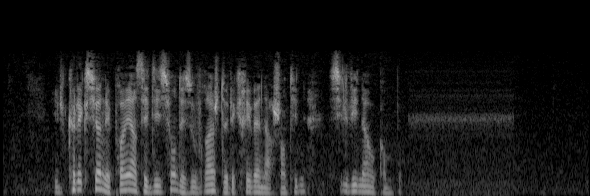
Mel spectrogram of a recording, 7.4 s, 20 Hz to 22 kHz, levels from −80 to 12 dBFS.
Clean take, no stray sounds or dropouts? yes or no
yes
